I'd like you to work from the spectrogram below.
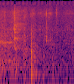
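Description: A painting knife drags over wet oil paint on a landscape canvas, softening hard edges: three or four short, close scraping strokes in a quiet room.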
